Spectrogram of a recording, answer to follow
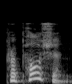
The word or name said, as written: propulsion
